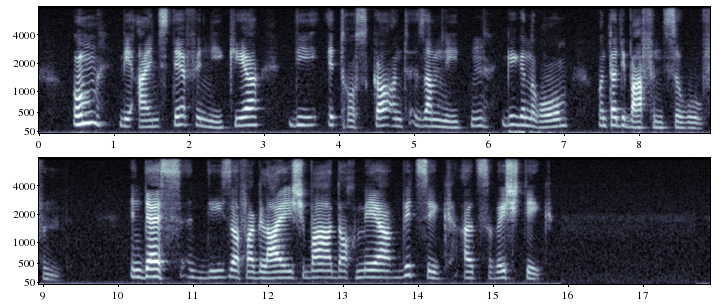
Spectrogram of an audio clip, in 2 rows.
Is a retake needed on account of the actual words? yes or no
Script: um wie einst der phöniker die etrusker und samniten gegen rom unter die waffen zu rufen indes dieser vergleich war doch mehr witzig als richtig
no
